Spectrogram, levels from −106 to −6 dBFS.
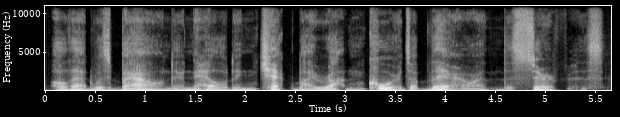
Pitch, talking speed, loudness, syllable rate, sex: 110 Hz, 170 wpm, -21 LUFS, 3.8 syllables/s, male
